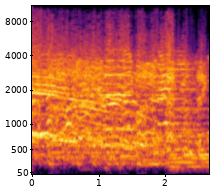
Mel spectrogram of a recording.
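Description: A loud, dense crowd of English soldiers and an Irishman cheering and shouting together, glad it is over, many voices overlapping in a sustained roar of excitement with no clear words.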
